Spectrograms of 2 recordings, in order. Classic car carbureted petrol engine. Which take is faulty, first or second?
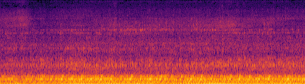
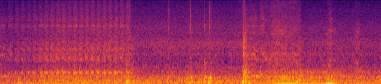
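second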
